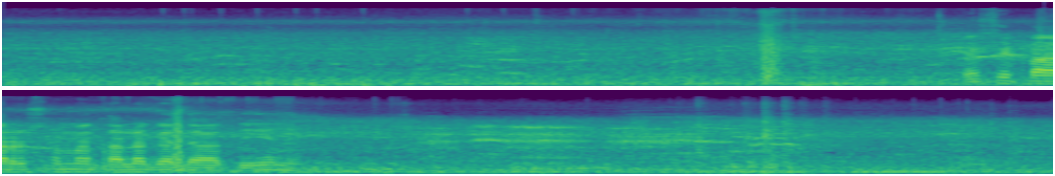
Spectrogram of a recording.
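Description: A pigeon coos softly close by.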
